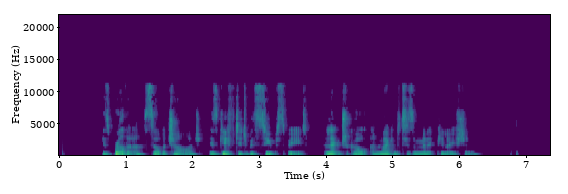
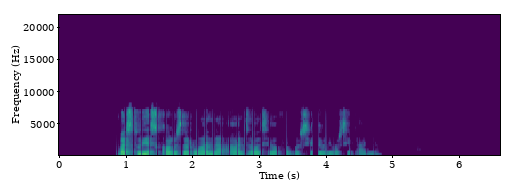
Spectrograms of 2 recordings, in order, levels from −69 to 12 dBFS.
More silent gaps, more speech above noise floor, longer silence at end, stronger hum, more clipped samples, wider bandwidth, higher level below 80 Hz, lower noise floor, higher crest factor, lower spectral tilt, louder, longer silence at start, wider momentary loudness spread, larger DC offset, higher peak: neither; about the same, 62 dB vs 64 dB; second, 1.1 s vs 1.85 s; neither; neither; first, 11.5 kHz vs 8.2 kHz; about the same, -62 dBFS vs -60 dBFS; about the same, -86 dBFS vs -86 dBFS; about the same, 20 dB vs 22 dB; first, -5 dB/octave vs -3 dB/octave; about the same, -24 LUFS vs -22 LUFS; second, 0.65 s vs 0.9 s; second, 11 LU vs 14 LU; neither; about the same, -4 dBFS vs -4 dBFS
